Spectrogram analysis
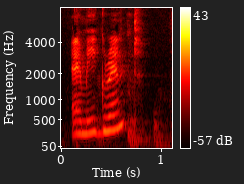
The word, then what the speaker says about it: emigrant: second one is immigrant please listen to the pronunciation carefully this is emigrant this is immigrant now let's see what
